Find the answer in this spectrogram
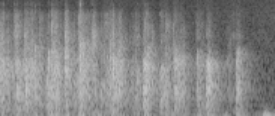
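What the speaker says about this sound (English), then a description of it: "can we give our host a round of applause for allowing us to be here?" An audience applauds the host at a Jefferson County Public Schools event held at the Nucleus Innovation Park, with a steady burst of clapping throughout the short clip.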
